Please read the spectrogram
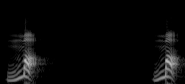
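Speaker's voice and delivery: "마" short, struck hard at the start and dropping; fourth tone demo. Shown as a demonstration. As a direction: hit "마" sharply then drop. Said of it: "사 성은 짧게 첫 음을 탁 쳐주는데요".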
